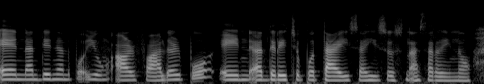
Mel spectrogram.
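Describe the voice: A woman's clear, smooth voice at medium pitch, with vocal fry, fairly even intonation and a moderate pace.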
